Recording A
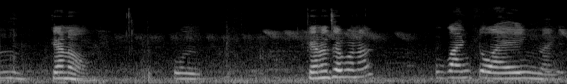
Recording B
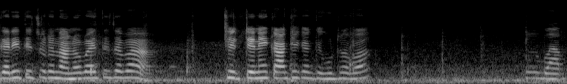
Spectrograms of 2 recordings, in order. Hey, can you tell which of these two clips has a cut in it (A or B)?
B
